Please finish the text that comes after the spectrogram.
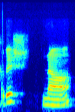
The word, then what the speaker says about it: Krishna: called the maha mantra pronounced krish na and rama rhymes with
